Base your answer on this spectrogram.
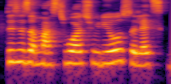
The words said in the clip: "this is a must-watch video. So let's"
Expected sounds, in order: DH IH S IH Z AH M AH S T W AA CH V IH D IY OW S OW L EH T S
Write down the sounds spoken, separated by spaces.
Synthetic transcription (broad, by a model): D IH S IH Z AH M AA S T W AA CH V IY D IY OW S OW L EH T S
